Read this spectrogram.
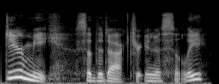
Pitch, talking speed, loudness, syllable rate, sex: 190 Hz, 165 wpm, -17 LUFS, 5.8 syllables/s, female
